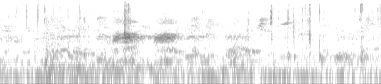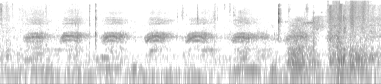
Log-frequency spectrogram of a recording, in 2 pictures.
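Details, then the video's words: Crow calling for food while being fed, a short run of harsh, evenly spaced caws midway through, with a separate earlier pair, over rustling and low background noise. "Different Crow Sounds and Calling for Cheese"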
